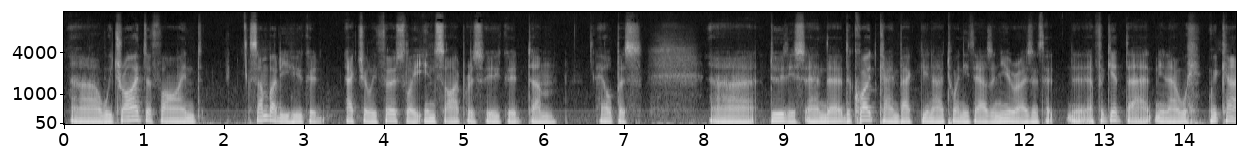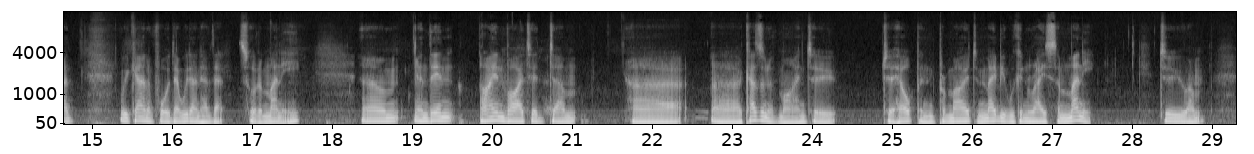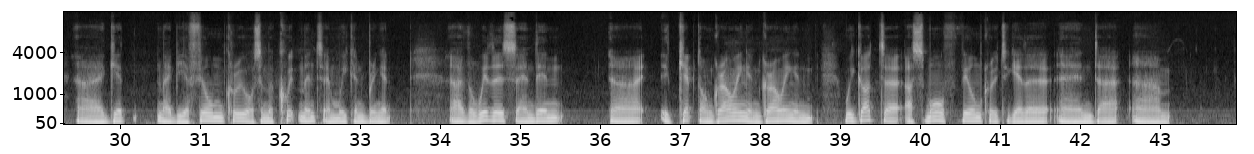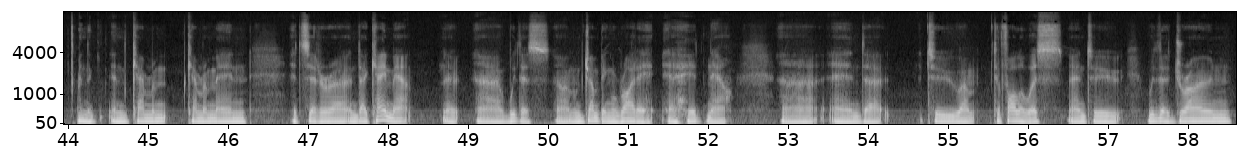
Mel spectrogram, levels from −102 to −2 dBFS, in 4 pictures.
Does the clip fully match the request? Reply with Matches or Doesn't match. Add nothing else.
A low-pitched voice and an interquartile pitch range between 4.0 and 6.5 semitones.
Doesn't match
